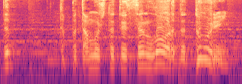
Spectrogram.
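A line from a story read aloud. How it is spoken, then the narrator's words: Snapping retort. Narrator (Russian): Огрызнулся Эзраэль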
